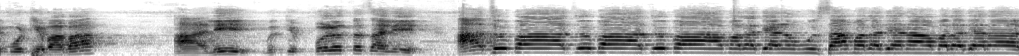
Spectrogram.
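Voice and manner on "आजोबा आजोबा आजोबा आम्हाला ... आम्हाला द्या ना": high, sustained pleading cries; children clamouring. Acted. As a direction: call out like excited grandchildren begging grandpa. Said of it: "जोरजोरात ओरडायला लागले मुलं".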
